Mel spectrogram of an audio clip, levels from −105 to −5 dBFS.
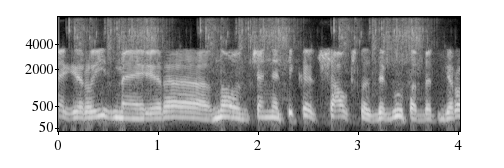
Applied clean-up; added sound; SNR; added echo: none; Rattle / Rattle (instrument); 15 dB; none.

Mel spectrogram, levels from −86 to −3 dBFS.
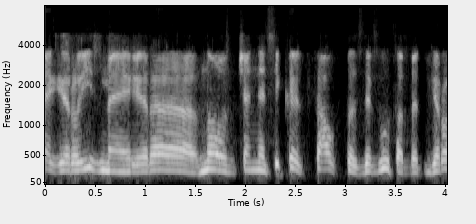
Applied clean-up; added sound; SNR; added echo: neural mask model DeepFilterNet 3.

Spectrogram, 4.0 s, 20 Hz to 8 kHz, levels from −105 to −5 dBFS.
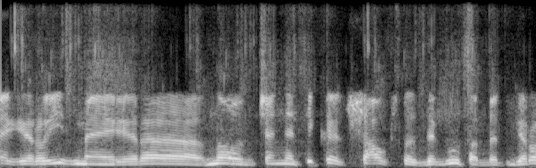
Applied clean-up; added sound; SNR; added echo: neural mask model RNNoise.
